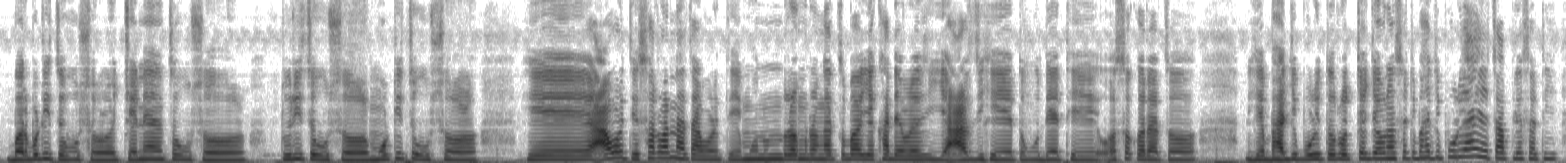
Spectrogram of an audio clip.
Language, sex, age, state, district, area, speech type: Marathi, female, 45-60, Maharashtra, Amravati, rural, spontaneous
